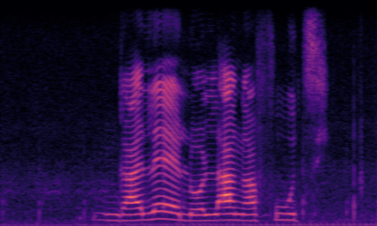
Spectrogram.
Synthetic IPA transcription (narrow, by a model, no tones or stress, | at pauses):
ŋɡʱalɛlɔlaŋafuːtʰi̥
